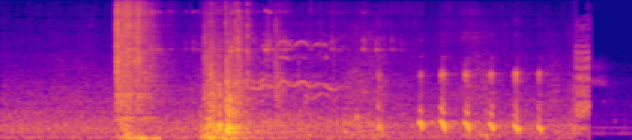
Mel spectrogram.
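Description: A sudden loud clatter about a second in and a heavier bang just before two seconds, then a short wavering cry and a run of quick, falling, laugh-like pulses.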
